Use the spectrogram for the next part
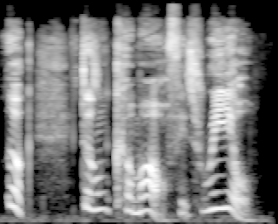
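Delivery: put-on high, insistent young mermaid; lightly voiced girl proving she's real.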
